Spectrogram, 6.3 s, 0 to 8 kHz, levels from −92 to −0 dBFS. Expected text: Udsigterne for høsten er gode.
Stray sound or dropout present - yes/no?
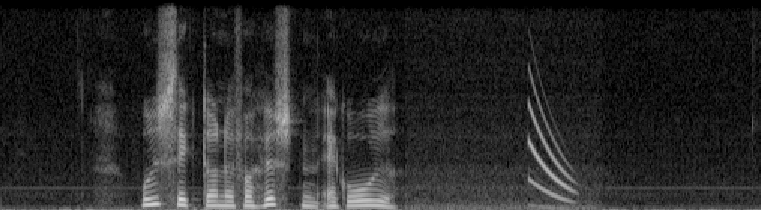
yes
